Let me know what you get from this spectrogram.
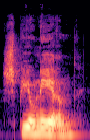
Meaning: to spy, to perform espionage
- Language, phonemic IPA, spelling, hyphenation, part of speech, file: Dutch, /spioːˈneːrə(n)/, spioneren, spi‧o‧ne‧ren, verb, Nl-spioneren.ogg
